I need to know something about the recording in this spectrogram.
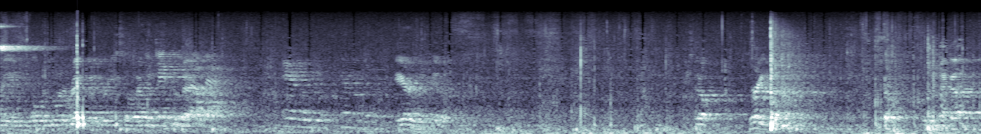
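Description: Basketballs bounce on a wooden gym floor in a large echoing hall.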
